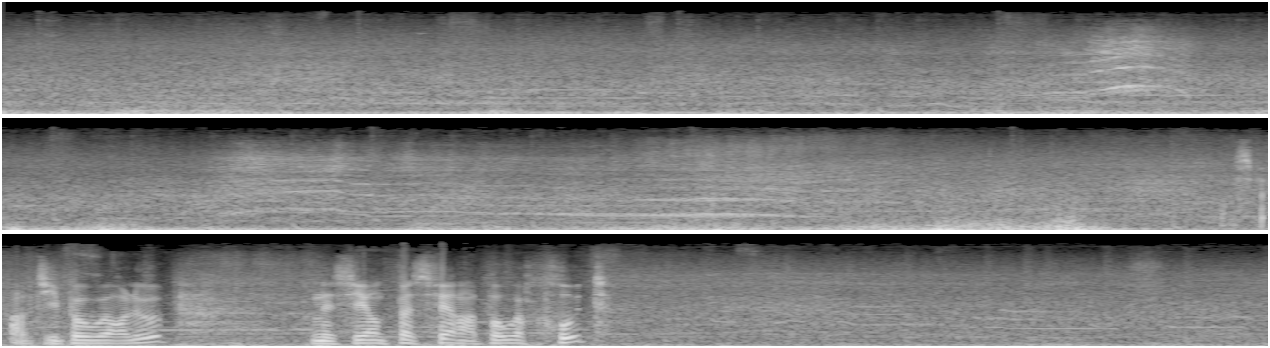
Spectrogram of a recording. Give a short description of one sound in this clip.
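Wind rushes past a drone in flight.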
